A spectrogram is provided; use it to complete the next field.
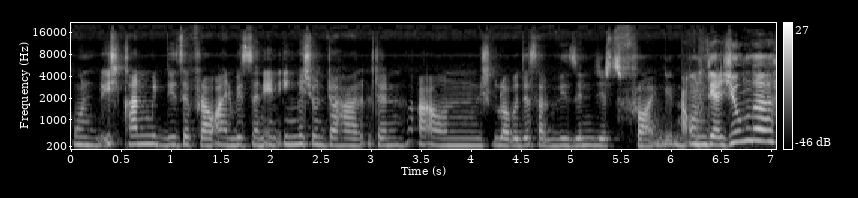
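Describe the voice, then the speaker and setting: A woman speaks in a fairly high pitch with fairly even intonation. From Pakistan. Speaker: vlogger, mother. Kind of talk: casual vlog narration. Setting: outdoors, walking with children. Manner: halting, frequent hesitations.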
